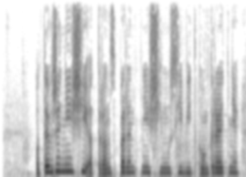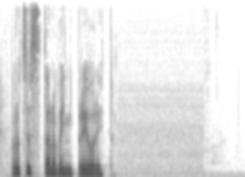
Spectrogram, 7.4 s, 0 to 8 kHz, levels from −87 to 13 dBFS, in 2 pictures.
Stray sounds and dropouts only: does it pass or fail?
pass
